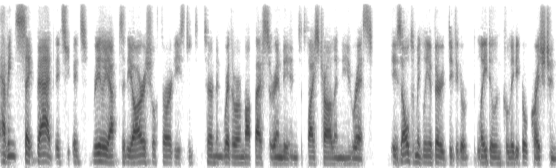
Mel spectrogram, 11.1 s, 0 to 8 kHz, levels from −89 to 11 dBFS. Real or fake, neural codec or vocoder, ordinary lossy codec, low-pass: fake; codec, 16 kHz, 0.5 kbps, FunCodec, trained on Chinese and English, 25 frames a second; MP3, 48 kbps; 7.2 kHz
